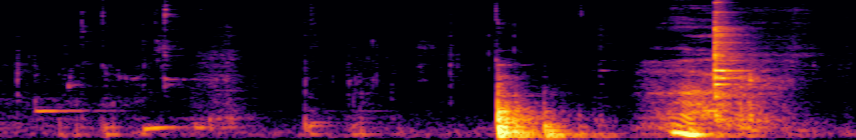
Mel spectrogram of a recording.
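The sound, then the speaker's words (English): Faint clinks and small handling noises, then a sudden louder knock and rustle as a glass of water is picked up, followed by a soft slurp as it is sipped and a bright glassy clink. No one speaks. “All right, let me grab a sip of water here.”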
